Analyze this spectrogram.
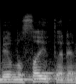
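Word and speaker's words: بمصيطر: أما الكلمة الرابعة والأخيرة فهي قوله تعالى لست عليهم بمسيطر في الغاشية، تقرأ لحفص من طريق الشاطبية بالصاد فقط.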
